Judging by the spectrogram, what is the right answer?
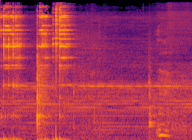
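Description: Glass picked up and set down on a kitchen counter, giving a couple of sharp clinks and knocks near the start, then quieter handling with a faint ringing tone.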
